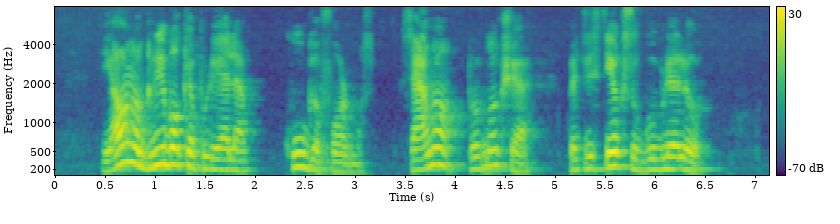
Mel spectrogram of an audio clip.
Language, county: Lithuanian, Vilnius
